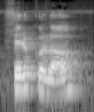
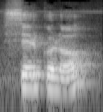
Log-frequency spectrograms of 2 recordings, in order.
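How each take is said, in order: First: The first consonant is a th sound. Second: The first consonant is an s sound. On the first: This is the pronunciation used in most of Spain. "pronounced with a T H kind of a sound" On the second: This is the Latin American pronunciation. "pronounced like an S"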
